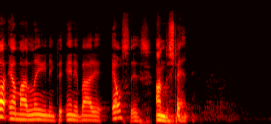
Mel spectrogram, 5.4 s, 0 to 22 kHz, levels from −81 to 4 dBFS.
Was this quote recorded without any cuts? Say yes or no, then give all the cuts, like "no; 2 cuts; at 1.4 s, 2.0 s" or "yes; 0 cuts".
no; 1 cut; at 3.0 s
